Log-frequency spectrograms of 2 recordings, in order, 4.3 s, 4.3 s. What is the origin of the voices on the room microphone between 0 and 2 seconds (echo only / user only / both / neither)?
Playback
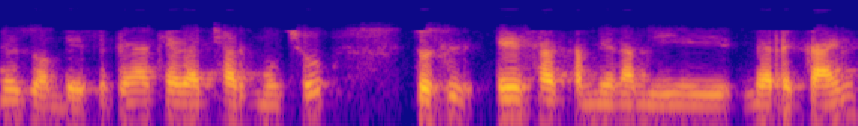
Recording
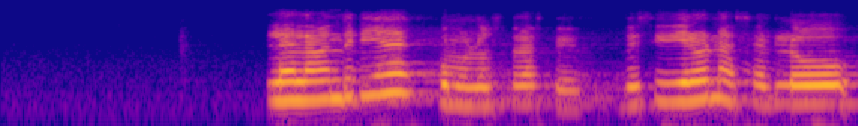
user only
